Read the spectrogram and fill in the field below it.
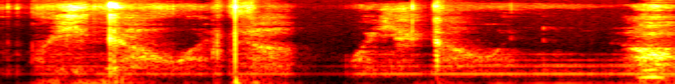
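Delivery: hushed, slow whisper to a bird; soft whisper. Real, not acted. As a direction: breathe it softly, almost no voice.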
